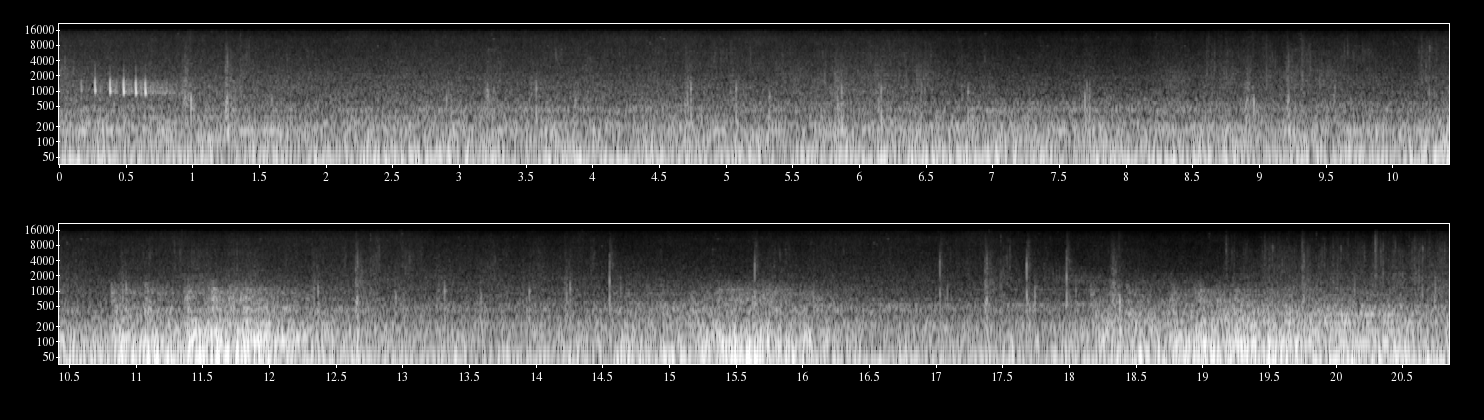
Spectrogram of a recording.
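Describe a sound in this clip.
Footsteps tread on stone floors and stairs.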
